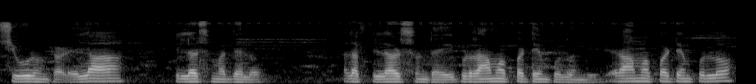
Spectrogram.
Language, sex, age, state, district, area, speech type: Telugu, male, 18-30, Telangana, Ranga Reddy, urban, spontaneous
